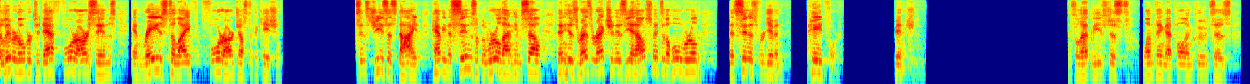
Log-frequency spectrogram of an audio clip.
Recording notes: Bethany, Appleton, WI. Preached this sermon at Bethany's Easter Sunday worship on April 9, 2023.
